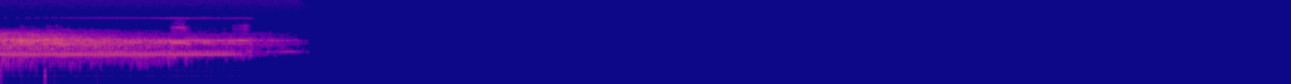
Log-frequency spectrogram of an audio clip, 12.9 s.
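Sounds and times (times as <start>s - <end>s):
audio drone: 0.0s - 2.5s.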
